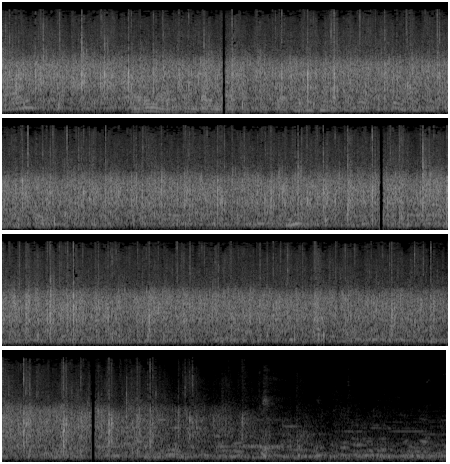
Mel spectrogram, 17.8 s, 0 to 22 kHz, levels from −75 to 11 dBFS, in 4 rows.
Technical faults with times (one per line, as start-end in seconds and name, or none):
2.20-2.23 gap at a join of encoded pieces
8.23-8.27 gap at a join of encoded pieces
14.27-14.31 gap at a join of encoded pieces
